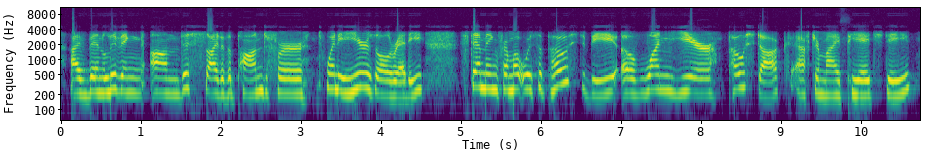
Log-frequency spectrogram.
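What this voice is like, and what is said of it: American accent, from Wisconsin. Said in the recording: “perhaps they can already hear it in my accent ... I'm actually an American transplant in Europe, originally from Wisconsin”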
